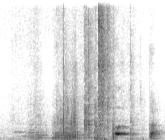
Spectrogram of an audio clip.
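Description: Plastic and metal parts scraping and rattling as a circuit board is pulled out of a DVD player, with a boy's short wordless exclamations of effort, the loudest about one and a half seconds in.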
